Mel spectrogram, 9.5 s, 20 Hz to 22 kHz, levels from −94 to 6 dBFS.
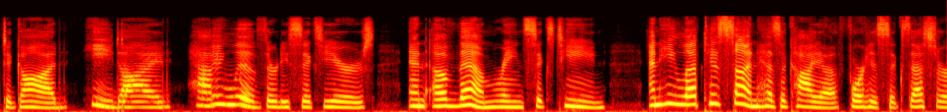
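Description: From 0.59 to 2.66 s the speech doubles into a close slap echo: channel delay, with one channel arriving about 43 ms late, which fits a 1024-sample buffer, before the mono sum. The waveform shows each onset repeated at equal height, and the spectrogram shows comb-like notches.

At 6.76 s the quality drops suddenly, with no gap, and stays low to the end. This is an adaptive stream at a lower bitrate, consistent with a step down from roughly 64 to 16 kbit/s Opus. Codec artefacts rise through that stretch.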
